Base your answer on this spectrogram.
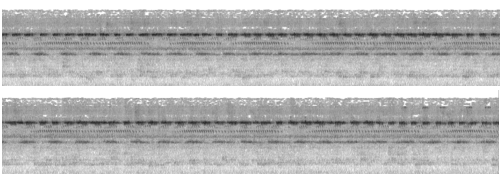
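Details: High ringing cricket chorus, intended to repel rats, help sleep and serve as a training sound for birds; relentless rapid pulsing trills holding an even, piercing tone for the whole stretch.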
